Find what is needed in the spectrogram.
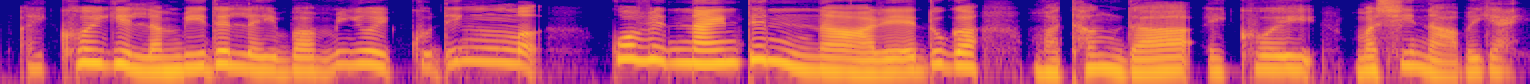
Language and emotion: Manipuri, fearful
